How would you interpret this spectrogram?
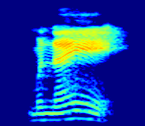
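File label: "menaik", Malay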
